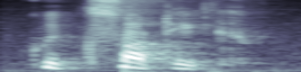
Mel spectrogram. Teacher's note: This word has three syllables, quick, sot, and ic, and the stress is on the second syllable, Quixotic. The word Quixotic is an adjective.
